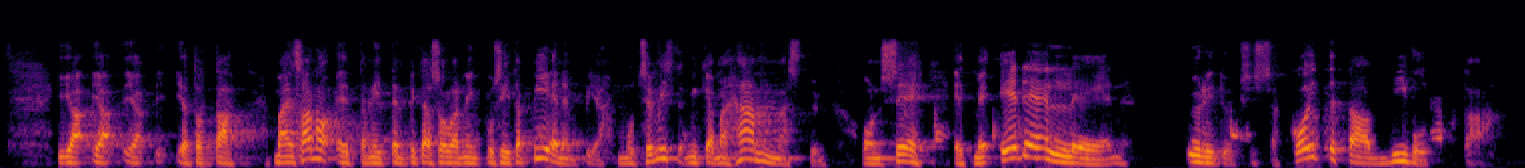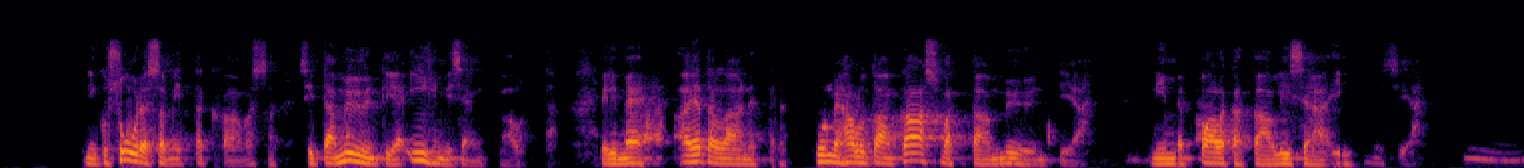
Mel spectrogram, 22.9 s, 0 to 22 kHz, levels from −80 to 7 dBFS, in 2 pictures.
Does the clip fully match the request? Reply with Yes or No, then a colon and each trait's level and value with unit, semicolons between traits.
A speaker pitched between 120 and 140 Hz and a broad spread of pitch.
Yes: low, 130 Hz; wide, 5.9 semitones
